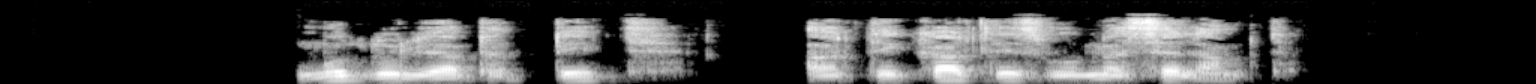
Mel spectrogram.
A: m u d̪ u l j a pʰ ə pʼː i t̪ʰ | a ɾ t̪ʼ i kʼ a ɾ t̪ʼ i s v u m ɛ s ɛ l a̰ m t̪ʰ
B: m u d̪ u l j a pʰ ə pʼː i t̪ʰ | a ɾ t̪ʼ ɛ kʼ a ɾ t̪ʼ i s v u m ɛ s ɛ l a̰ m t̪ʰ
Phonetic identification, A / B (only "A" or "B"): A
